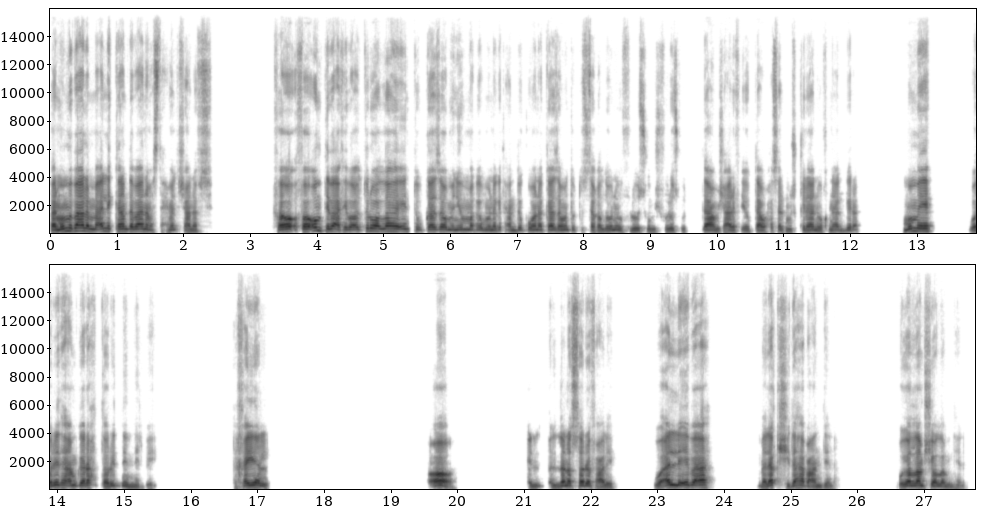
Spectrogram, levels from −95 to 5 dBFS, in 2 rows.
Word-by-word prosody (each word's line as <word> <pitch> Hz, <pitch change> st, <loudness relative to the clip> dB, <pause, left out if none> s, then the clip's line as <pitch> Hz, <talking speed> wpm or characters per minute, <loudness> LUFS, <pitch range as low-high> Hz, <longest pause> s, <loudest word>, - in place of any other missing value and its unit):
فالمهم 175 Hz, +10 st, +4 dB
بقى 205 Hz, 0 st, +7 dB
لمّا 170 Hz, -5 st, +3 dB
قال 180 Hz, -, +2 dB
لي 185 Hz, -, 0 dB
الكلام 170 Hz, -1 st, 0 dB
ده 170 Hz, -, +2 dB
بقى 170 Hz, +1 st, +4 dB
أنا 165 Hz, -, 0 dB
ما 145 Hz, -, -4 dB
استحملتش 135 Hz, 0 st, -11 dB
على 110 Hz, -1 st, -4 dB
نفسي، 110 Hz, 0 st, -15 dB, 0.9 s
ف 145 Hz, -, -7 dB
فقمت 175 Hz, +5 st, +5 dB
بقى 170 Hz, -3 st, +3 dB
فيه 150 Hz, -1 st, -6 dB
بقى 155 Hz, -1 st, 0 dB
قلت 155 Hz, +4 st, -8 dB
له: 195 Hz, 0 st, 0 dB
"والله 185 Hz, -2 st, +3 dB
أنتم 165 Hz, -3 st, -9 dB
كذا، 160 Hz, +2 st, -2 dB
ومن 145 Hz, -3 st, -3 dB
يوم 150 Hz, 0 st, -5 dB
ما 145 Hz, -, -2 dB
جي 140 Hz, 0 st, -11 dB
ما 130 Hz, 0 st, -7 dB
أنا 130 Hz, 0 st, -4 dB
جيت 150 Hz, +1 st, -14 dB
عندكم 135 Hz, +2 st, -8 dB
وأنا 135 Hz, 0 st, -2 dB
كذا، 135 Hz, 0 st, -3 dB
وأنتم 135 Hz, 0 st, -6 dB
بتستغلوني 130 Hz, 0 st, -7 dB
وفلوس 125 Hz, 0 st, -9 dB
ومش 115 Hz, -1 st, -13 dB
فلوس 125 Hz, 0 st, -10 dB
وبتاع 130 Hz, +3 st, -2 dB
ومش 115 Hz, -2 st, -9 dB
عارف 125 Hz, -, -5 dB
إيه 125 Hz, -, -10 dB
وبتاع" 125 Hz, -, -5 dB
وحصلت 130 Hz, 0 st, -8 dB
مشكلة 115 Hz, +4 st, -8 dB
يعني 130 Hz, -1 st, -3 dB
وخناقة 125 Hz, +3 st, -8 dB
كبيرة، 135 Hz, +4 st, -10 dB, 0.7 s
المهم 195 Hz, +3 st, 0 dB
إيه، 190 Hz, 0 st, +2 dB, 0.5 s
والدها 170 Hz, -1 st, +1 dB
قام 155 Hz, +1 st, 0 dB
جه 160 Hz, +1 st, +1 dB
راح 165 Hz, 0 st, -1 dB
طاردني 145 Hz, +1 st, -3 dB
من 110 Hz, -2 st, -7 dB
البيت. 110 Hz, +1 st, -19 dB, 1.1 s
تخيل! 160 Hz, 0 st, +1 dB, 2.4 s
آه. -, -, +5 dB, 1.1 s
ال 275 Hz, -, -9 dB
اللي 110 Hz, +5 st, 0 dB
أنا 150 Hz, +1 st, +3 dB
صارف 145 Hz, -1 st, 0 dB
عليه، 110 Hz, 0 st, -3 dB, 0.6 s
وقال 170 Hz, -, +4 dB
لي 165 Hz, -, +5 dB
إيه 175 Hz, -, +5 dB
بقى: 175 Hz, +1 st, +4 dB, 0.6 s
"ما -, -, -5 dB
لكش -, -, 0 dB
دهب 150 Hz, +2 st, -1 dB
عندنا، 110 Hz, -1 st, -5 dB, 0.9 s
ويالّا 150 Hz, +1 st, +4 dB
امشي 150 Hz, -2 st, -1 dB
ياّلا 130 Hz, -1 st, 0 dB
من 110 Hz, -2 st, -11 dB
هنا." 110 Hz, -2 st, -19 dB
145 Hz, 165 wpm, -21 LUFS, 130-170 Hz, 2.4 s, بقى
